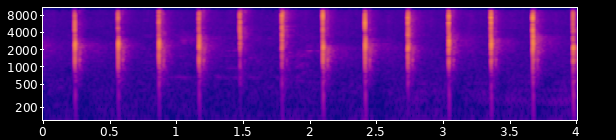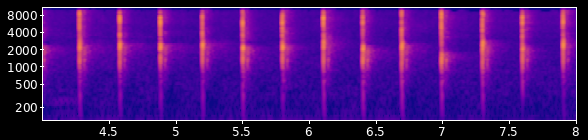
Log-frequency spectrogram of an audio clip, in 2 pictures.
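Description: One person clapping their hands in a steady, even rhythm, about three and a half sharp claps a second.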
